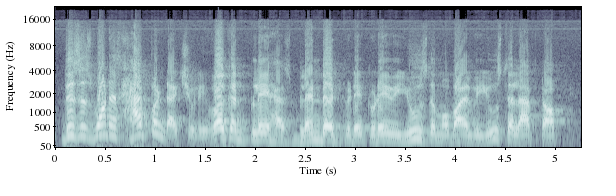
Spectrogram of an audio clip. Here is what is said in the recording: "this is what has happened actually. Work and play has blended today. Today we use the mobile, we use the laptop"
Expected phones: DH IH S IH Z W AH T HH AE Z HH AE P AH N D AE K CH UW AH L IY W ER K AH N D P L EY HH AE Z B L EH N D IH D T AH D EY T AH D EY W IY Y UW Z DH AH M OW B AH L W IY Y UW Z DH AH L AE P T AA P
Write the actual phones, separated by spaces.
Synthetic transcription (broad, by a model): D IH S IH Z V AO T HH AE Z HH AE P AH N D AE K CH UW AH L IY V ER K AH N D P L EY HH AE Z B L EH N D IH D T AH D EY T AH D EY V IY Y UW Z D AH M OW B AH L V IY Y UW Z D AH L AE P T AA P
